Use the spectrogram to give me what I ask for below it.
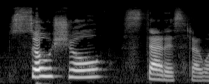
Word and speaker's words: social status: 자, 여기 CIA 부분을 SH 발음으로 하시면 돼요. social status. 오케이? 그리고 중간에 있는 T는 조금 약하게 거의 D처럼 들리게 한번 발음해 보세요. status가 아니고 status.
